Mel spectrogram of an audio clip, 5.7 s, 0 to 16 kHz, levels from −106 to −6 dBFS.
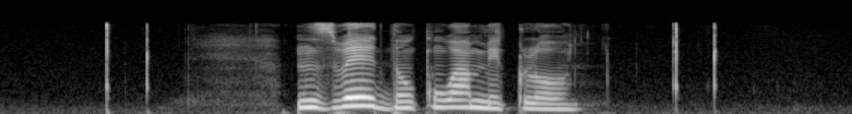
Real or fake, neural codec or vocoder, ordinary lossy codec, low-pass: real; none; none; 7.2 kHz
